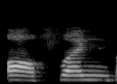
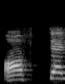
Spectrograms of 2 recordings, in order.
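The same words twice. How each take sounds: First: Often as slow, low "off-un", no t; silent t. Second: Often with the t sounded, "off-ten"; wrong pronunciation. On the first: Teacher showing pupils the right reading, silent t. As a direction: draw out Often, dropping the t. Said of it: "टी को silent करके पढ़". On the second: Teacher showing how not to read it, wrong pronunciation. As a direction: slowly stress the t in Often. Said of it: "Often नहीं पढ़ेंगे". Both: Shown as a demonstration.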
